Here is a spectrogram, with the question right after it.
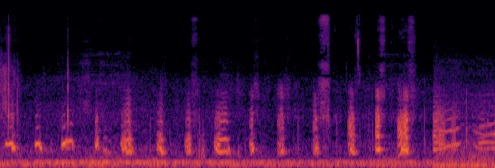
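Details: Newborn Labrador Retriever puppies nursing on their mother: short, faint squeaky whimpers repeated quickly, roughly two to three per second, over a low steady hum.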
